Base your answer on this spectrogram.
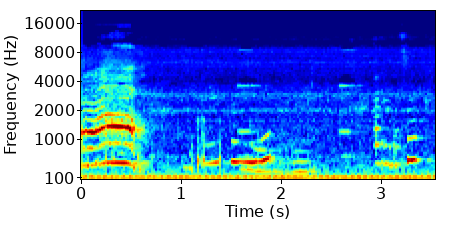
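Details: Newborn son's first cries just after induced hospital delivery with epidural, meconium noted: brief loud wail, then softer whimpers and small cries in a quiet room with steady low hum; normal newborn cry.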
